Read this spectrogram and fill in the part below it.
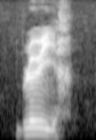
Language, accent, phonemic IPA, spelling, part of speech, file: French, France, /blø.iʁ/, bleuir, verb, LL-Q150 (fra)-bleuir.wav
- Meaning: 1. to make blue, turn blue 2. to turn blue, go blue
